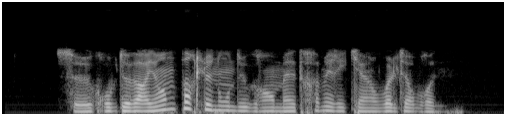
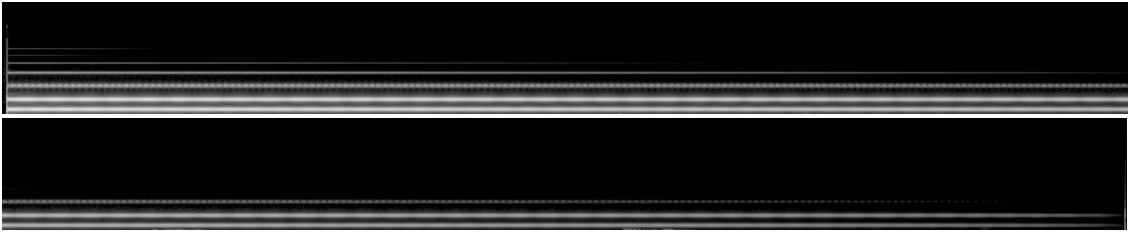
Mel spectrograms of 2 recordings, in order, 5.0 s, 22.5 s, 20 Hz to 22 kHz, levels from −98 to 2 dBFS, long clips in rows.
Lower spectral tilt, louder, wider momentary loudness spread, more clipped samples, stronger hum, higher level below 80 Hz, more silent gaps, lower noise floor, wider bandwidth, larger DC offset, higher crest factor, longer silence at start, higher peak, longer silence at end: second, -10.5 dB/octave vs -15 dB/octave; second, -30 LUFS vs -20 LUFS; second, 11 LU vs 23 LU; neither; neither; first, -54 dBFS vs -76 dBFS; neither; first, -81 dBFS vs -72 dBFS; first, 4.1 kHz vs 2.5 kHz; neither; first, 22 dB vs 16 dB; first, 0.55 s vs 0.05 s; about the same, -8 dBFS vs -6 dBFS; second, 0.4 s vs 4.25 s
